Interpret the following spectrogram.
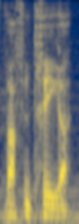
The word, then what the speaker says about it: Waffenträger: And when I hear myself saying Waffenträger, it sounds actually very odd to me. I should say Waffenträger That's the only way how to pronounce it.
